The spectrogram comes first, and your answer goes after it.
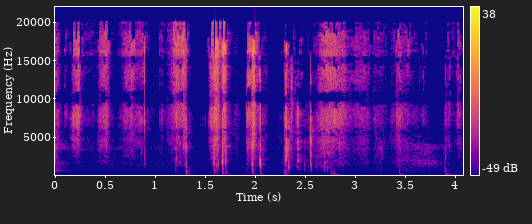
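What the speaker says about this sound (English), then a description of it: "I'll probably be shuffling this deck overhand this way" A tarot deck from the Inner Witch set is shuffled overhand by hand, giving quiet, close bursts of papery card slaps and riffling clicks in irregular clusters with short pauses between.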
